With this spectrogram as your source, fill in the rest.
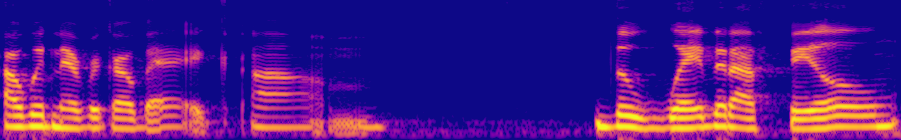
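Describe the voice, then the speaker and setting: A woman with an American accent speaks at a fairly low pitch in a monotone, flat intonation. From Texas, Dallas-Fort Worth. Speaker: yoga teacher and entrepreneur. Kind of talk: casual interview. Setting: at guest's home, dog present.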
